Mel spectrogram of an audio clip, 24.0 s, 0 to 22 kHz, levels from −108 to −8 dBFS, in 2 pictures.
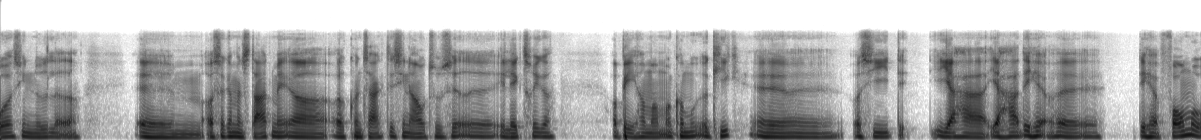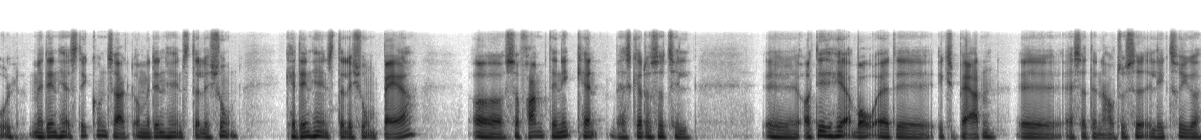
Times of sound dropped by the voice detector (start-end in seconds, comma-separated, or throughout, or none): none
